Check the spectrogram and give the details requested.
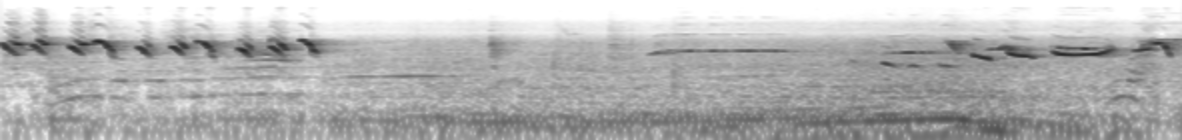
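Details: Oriental magpie-robin in gacor song while opening its tail: a quick series of high, buzzy, repeated notes, a pause with a drawn-out whistle, then more twisted whistled phrases.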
